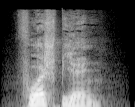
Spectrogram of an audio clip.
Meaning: 1. to perform something for; to play something for 2. to audition 3. to fake something, to give a false impression in order to deceive
- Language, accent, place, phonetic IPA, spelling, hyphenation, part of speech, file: German, Germany, Berlin, [ˈfoːɐ̯ˌʃpiːlən], vorspielen, vor‧spie‧len, verb, De-vorspielen.ogg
